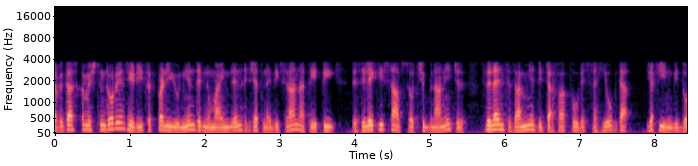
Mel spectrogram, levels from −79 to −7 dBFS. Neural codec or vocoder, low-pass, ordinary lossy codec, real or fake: codec, 16 kHz in and 24 kHz out, 0.6 kbps, FocalCodec, streaming, 2048 codes; 3.6 kHz; Opus, 64 kbps; fake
